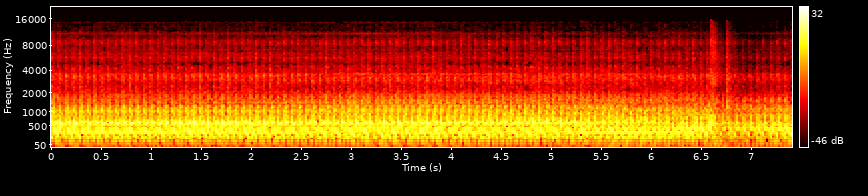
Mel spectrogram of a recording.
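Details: Washing machine making fast, steady hammering, about three and a half bangs a second, loud and metallic through the whole run; something inside knocking hard, cause unclear.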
